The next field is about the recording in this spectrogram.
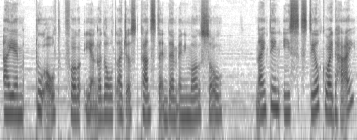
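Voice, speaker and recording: Give me a woman chatting slowly and eagerly, with a gravelly edge to her voice. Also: mid-range voice, fairly even intonation, a little mellow, soft background music. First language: Slovak. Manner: chatty, enthusiastic, with small restarts. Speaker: book vlogger. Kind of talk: casual reading-journal flip-through.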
